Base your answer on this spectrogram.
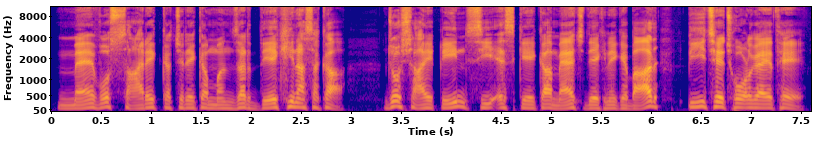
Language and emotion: Urdu, disgusted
